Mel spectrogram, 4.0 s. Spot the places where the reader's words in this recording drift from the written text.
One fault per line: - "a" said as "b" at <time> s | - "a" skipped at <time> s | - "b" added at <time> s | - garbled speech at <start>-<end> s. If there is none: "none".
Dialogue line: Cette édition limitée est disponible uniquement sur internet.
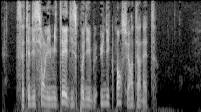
none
